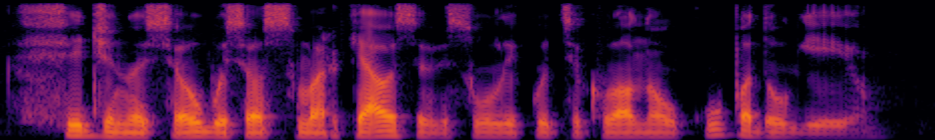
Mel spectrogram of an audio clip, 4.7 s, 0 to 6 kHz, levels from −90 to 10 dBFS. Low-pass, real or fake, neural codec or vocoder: 5.4 kHz; real; none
